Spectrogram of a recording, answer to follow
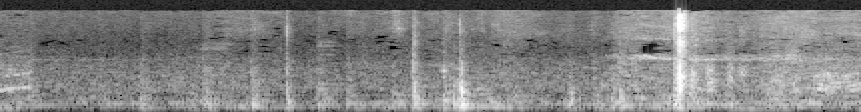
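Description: Low stadium crowd background, then one sharp crack of a cricket bat striking the ball about three and a half seconds in.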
